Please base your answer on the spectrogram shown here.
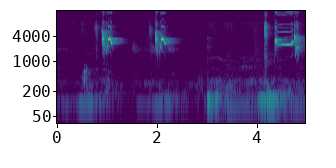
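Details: Prinia sounds meant to coax other prinias into song: two brief high chirps, then, after a low rumbling hum starts, one sustained whistled note with a buzzy end.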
